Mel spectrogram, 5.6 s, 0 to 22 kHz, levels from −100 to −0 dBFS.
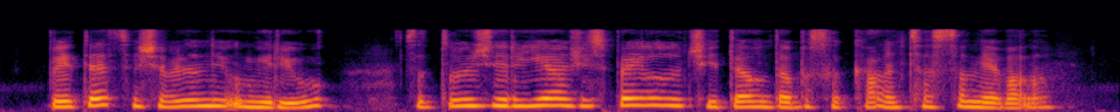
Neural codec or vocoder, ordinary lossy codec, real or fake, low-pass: codec, 16 kHz, 4 kbps, FreqCodec, smaller model; none; fake; 7.2 kHz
